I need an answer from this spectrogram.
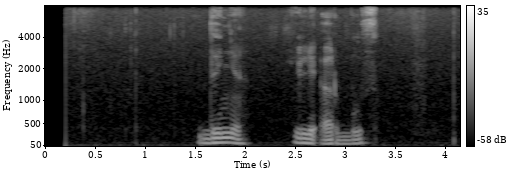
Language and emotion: Russian, neutral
